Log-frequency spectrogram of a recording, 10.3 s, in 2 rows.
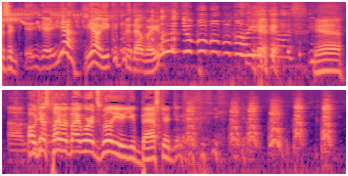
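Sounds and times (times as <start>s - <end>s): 
speech: 0.0s - 8.6s
laughter: 1.1s - 4.6s, 7.7s - 9.6s
dog barking: 7.9s - 10.3s.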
